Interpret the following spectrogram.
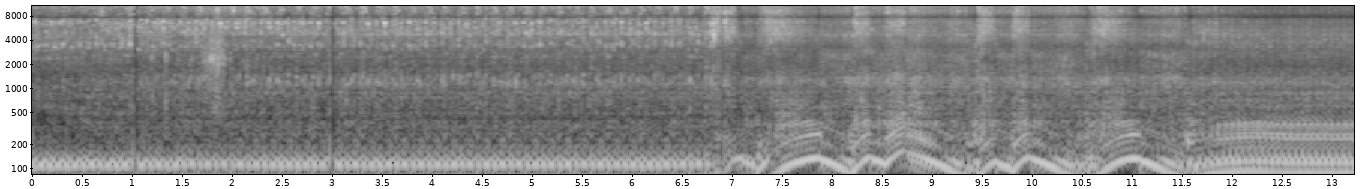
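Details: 1965 Mustang with redone fuel lines and working choke, started after already having run: steady deep rumble at idle with a few throttle blips, settling back evenly; healthy idle.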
